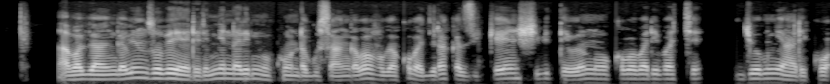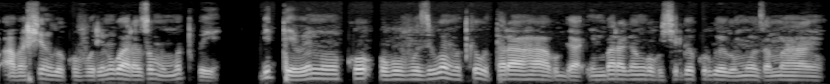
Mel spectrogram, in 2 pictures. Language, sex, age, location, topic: Kinyarwanda, male, 18-24, Kigali, health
